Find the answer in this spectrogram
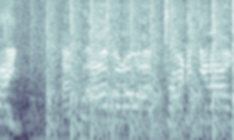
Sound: balloons popping

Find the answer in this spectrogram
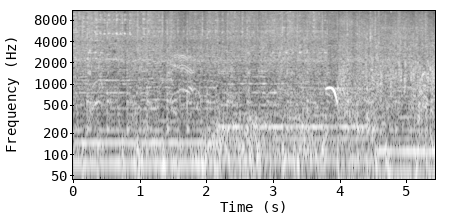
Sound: dramatic music; crowd; dramatic music; crowd; dramatic music

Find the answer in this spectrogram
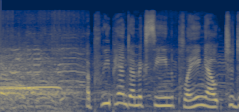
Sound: cheers and Applause

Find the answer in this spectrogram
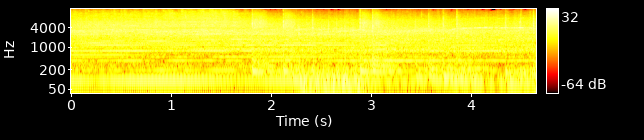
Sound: crowd cheering

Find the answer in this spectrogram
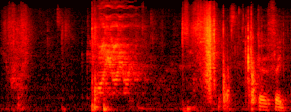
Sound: boing

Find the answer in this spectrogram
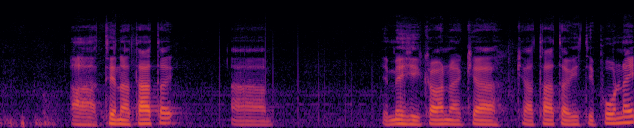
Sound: speaking in foreign language

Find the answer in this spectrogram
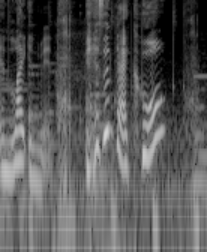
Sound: snoring

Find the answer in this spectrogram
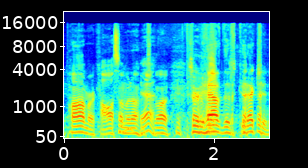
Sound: laughs

